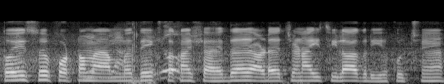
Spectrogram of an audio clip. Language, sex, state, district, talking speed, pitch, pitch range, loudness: Hindi, female, Haryana, Jhajjar, 120 wpm, 175 Hz, 165-185 Hz, -14 LUFS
